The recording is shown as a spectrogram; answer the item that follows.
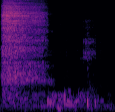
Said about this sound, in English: So just breathe in with us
